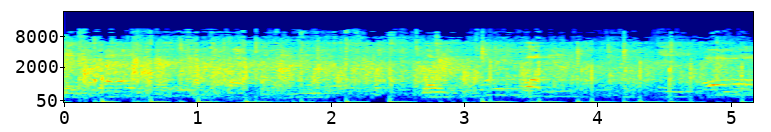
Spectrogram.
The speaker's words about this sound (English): Look, Abraham was a great guy. Why don't you give Abraham a clap of hands?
